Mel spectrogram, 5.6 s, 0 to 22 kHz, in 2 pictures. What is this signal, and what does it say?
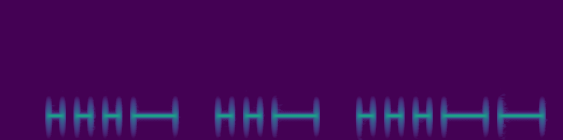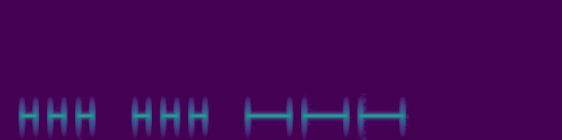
Morse code, heard as a keyed tone, about 17 wpm, 700 Hz. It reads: VU3SSO
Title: DXCC-100 Call Signs - 6 Characters - Repeated 2x - 17wpm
